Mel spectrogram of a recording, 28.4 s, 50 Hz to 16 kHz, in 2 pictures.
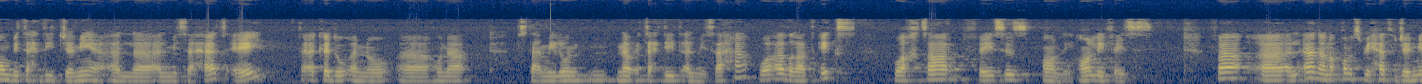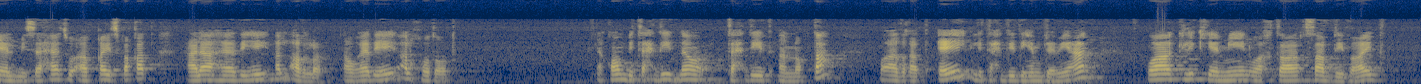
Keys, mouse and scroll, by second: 2.0 a, 8.2 x, 21.6 click, 23.8 a, 26.3 right click.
